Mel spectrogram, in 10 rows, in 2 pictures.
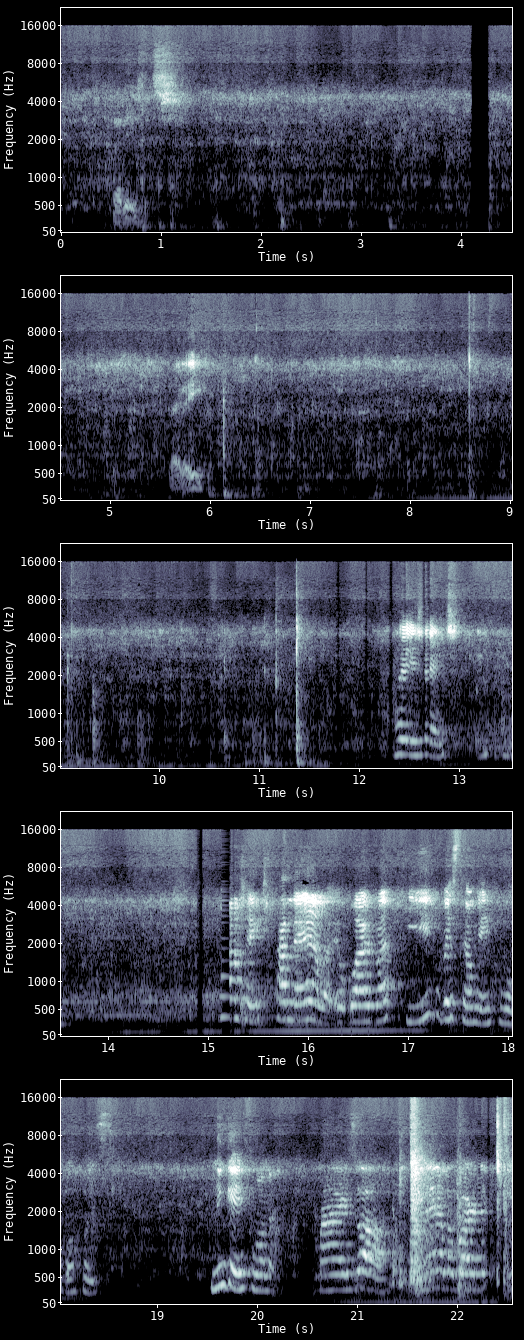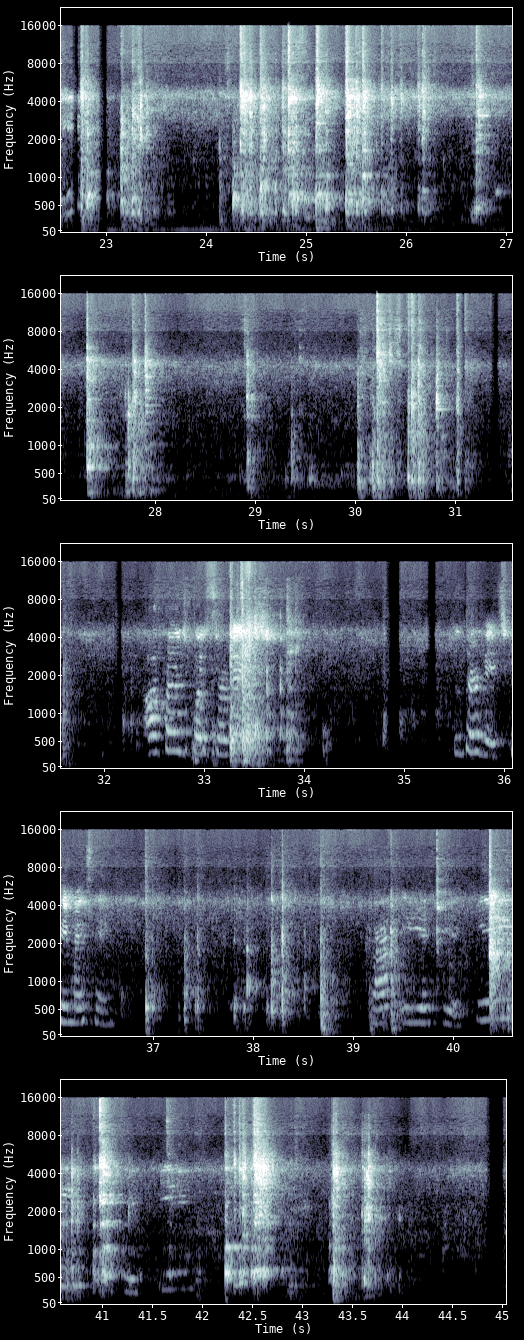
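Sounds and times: pots and containers clinking: 4.8 - 16.3, 20.6 - 34.4, 36.8 - 44.2.

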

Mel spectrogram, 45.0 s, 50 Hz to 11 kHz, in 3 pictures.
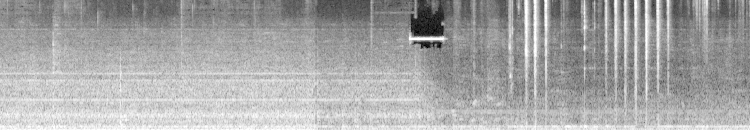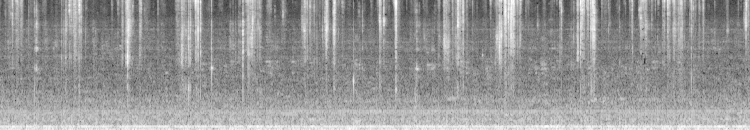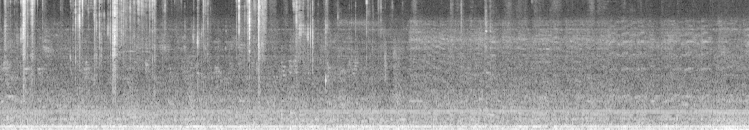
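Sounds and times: electric cooker beep: 8.0 - 9.0
egg shells cracking and peeling: 10.2 - 36.7.

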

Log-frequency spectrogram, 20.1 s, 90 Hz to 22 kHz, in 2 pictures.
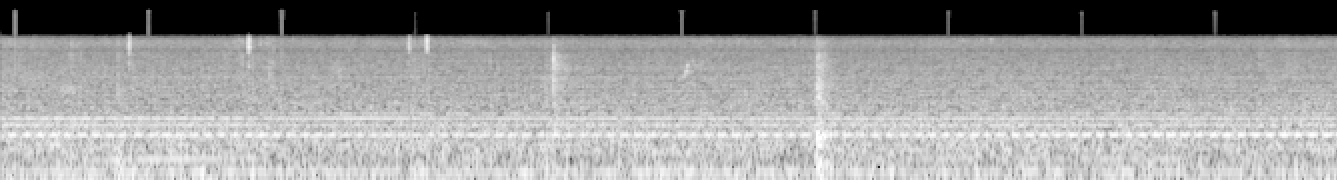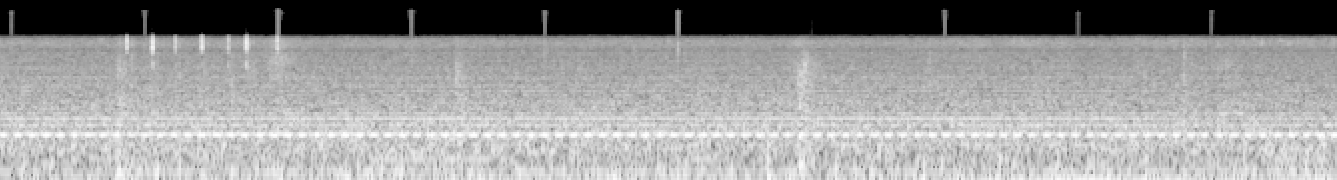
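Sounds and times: ceiling fans whirring: 0.0 - 20.0
sharp click: 1.8 - 2.2, 3.0 - 3.3, 10.9 - 12.2.

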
